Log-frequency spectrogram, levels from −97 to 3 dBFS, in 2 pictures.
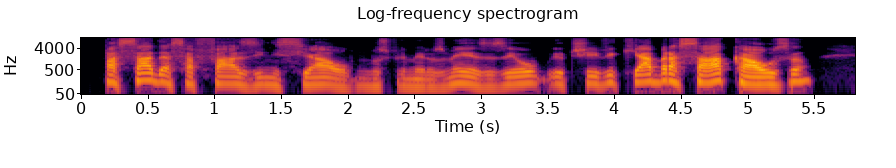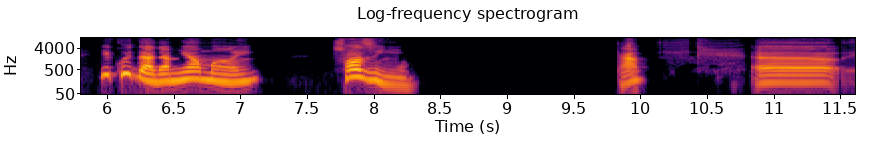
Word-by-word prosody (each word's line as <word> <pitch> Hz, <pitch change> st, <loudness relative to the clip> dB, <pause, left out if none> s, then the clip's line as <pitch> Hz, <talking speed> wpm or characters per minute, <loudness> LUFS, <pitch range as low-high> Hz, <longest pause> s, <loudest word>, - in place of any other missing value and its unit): passada 180 Hz, -4 st, 0 dB
essa 130 Hz, -2 st, -6 dB
fase 130 Hz, -5 st, -5 dB
inicial, 120 Hz, -3 st, -5 dB
nos 105 Hz, -3 st, -16 dB
primeiros 100 Hz, -2 st, -13 dB
meses 120 Hz, -5 st, -8 dB
eu 135 Hz, +3 st, -5 dB
eu 130 Hz, -1 st, -9 dB
tive 140 Hz, +1 st, -9 dB
que 155 Hz, -, -9 dB
abraçar 165 Hz, -1 st, +4 dB
a -, -, +2 dB
causa 130 Hz, +2 st, +3 dB, 0.5 s
e 315 Hz, -, -1 dB
cuidar 320 Hz, -, +6 dB
da 170 Hz, +1 st, +3 dB
minha 210 Hz, +4 st, +2 dB
mãe 170 Hz, -2 st, -2 dB, 0.6 s
sozinho 180 Hz, -, +3 dB, 1.5 s
está? -, -, 0 dB, 0.8 s
hã, 150 Hz, 0 st, -1 dB
140 Hz, 115 wpm, -22 LUFS, 120-170 Hz, 1.5 s, cuidar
